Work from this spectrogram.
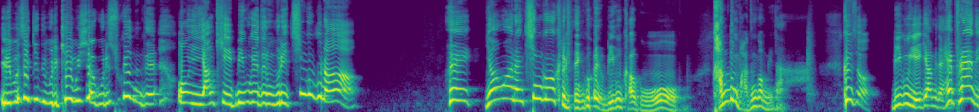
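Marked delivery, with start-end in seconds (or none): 0.0-8.3 high, hammed-up sobbing gratitude; overplayed weepy voice; mock tearful. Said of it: "눈물 흘리는 거죠". 14.1-14.7 high mock-buddy call; put-on chummy greeting; friendly hail. 미국이 친구라고 부름.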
